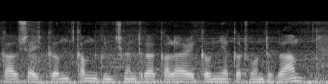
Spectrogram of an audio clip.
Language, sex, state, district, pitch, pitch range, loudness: Wancho, male, Arunachal Pradesh, Longding, 125 Hz, 120-130 Hz, -16 LUFS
